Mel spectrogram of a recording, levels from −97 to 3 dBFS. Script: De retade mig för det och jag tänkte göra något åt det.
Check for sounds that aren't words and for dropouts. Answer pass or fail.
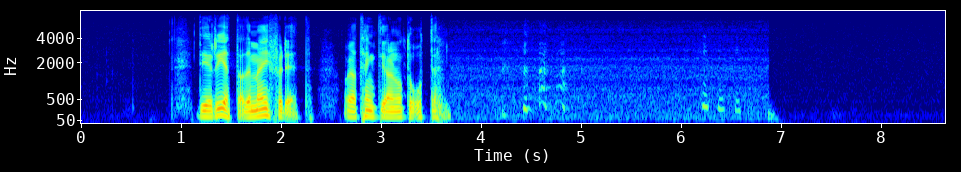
fail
